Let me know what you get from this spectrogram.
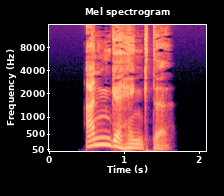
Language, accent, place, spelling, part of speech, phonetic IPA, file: German, Germany, Berlin, angehängte, adjective, [ˈanɡəˌhɛŋtə], De-angehängte.ogg
- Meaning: inflection of angehängt: 1. strong/mixed nominative/accusative feminine singular 2. strong nominative/accusative plural 3. weak nominative all-gender singular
